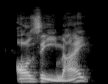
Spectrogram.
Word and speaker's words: Aussie: Step one is don't pronounce it Aussie. Aussie. – How do you pronounce it? – Aussie, mate. Aussie. – Like Ozzy Osbourne.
